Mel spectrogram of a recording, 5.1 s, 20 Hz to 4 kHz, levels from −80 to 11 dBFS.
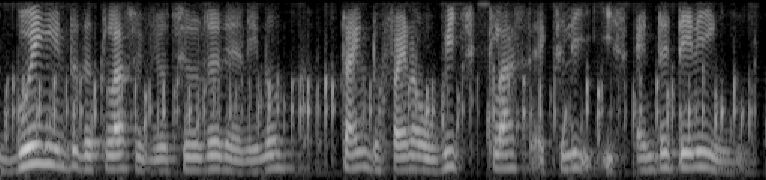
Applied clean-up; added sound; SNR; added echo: neural mask model RNNoise.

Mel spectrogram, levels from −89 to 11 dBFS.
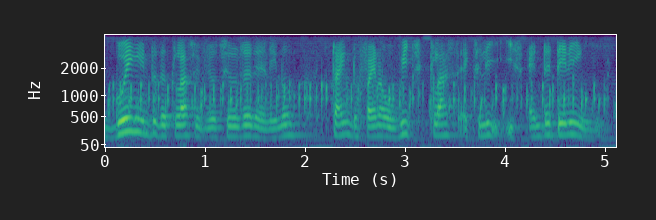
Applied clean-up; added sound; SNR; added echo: none; Liquid; 11 dB; none.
